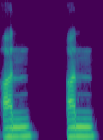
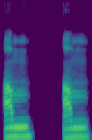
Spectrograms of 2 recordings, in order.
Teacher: बगैर इख्तियार के भी जो है इनमें हल्का सा गुन्ना जो है वो पाया जाता है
